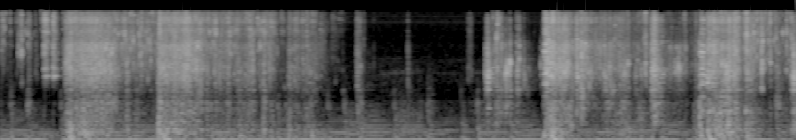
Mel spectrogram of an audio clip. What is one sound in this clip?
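Stone chunks crash and clatter as they break apart.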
